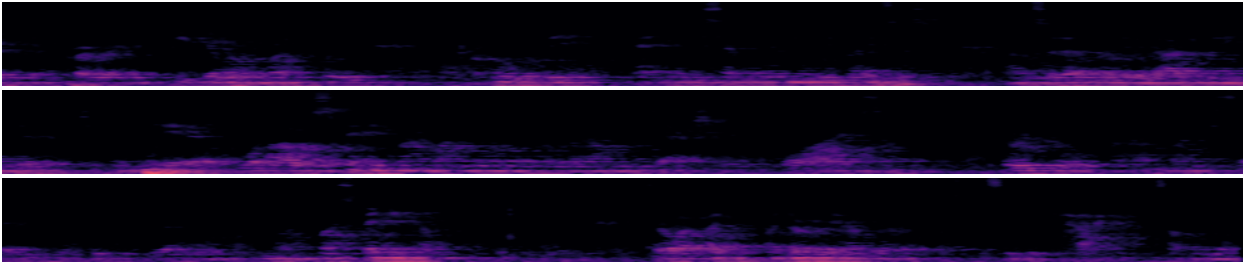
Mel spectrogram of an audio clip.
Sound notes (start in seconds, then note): none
